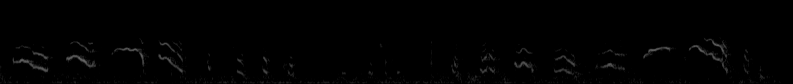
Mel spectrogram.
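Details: Pit Bull and Lhasa Apso mix puppies, two males and two females, whimpering indoors: a run of high, thin yelps and whines that sweep up and down, repeated rapidly, over a low steady hum.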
